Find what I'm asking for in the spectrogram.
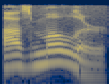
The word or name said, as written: osmolar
